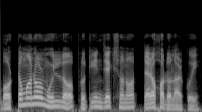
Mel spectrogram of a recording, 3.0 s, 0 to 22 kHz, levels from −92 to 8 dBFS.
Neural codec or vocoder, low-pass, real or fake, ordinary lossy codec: none; 7.2 kHz; real; Opus, 64 kbps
